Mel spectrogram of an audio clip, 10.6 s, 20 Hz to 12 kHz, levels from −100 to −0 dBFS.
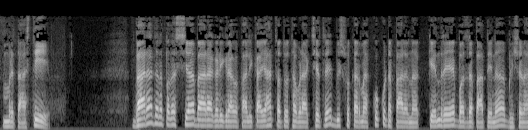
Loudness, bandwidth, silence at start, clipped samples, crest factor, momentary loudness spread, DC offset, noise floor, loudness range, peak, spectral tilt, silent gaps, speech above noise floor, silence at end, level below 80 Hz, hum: -26 LUFS; 8 kHz; 0.05 s; under 0.1%; 22 dB; 7 LU; under 0.1%; -68 dBFS; 3 LU; -4 dBFS; -5.5 dB/octave; none; 42 dB; 0 s; -66 dBFS; none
